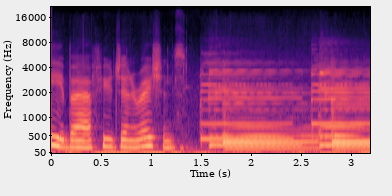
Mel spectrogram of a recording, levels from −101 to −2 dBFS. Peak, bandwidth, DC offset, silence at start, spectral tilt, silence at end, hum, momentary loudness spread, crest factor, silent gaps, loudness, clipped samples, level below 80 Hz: -8 dBFS; 8 kHz; under 0.1%; 0 s; -7 dB/octave; 0 s; none; 8 LU; 12 dB; none; -23 LUFS; under 0.1%; -36 dBFS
